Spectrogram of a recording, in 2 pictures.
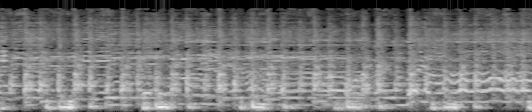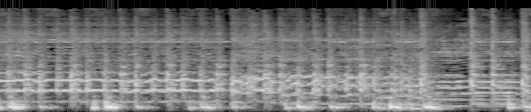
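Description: Dolu barrel drums beating a steady rhythm of deep strokes, with a held keyboard melody running over them in the middle of the stretch.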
